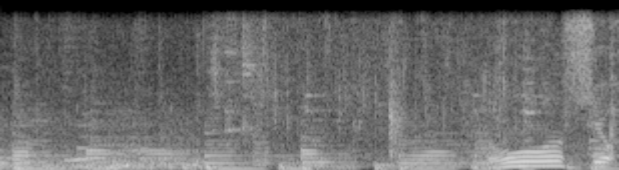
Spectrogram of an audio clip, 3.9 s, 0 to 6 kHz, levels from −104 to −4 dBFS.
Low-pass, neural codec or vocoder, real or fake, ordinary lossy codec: 5.4 kHz; none; real; none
